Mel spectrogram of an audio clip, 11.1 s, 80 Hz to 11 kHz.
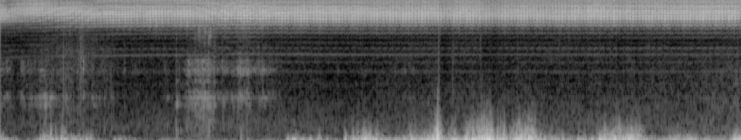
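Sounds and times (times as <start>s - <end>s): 
P. capensis producing a piercing high drone: 0.0s - 11.1s.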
